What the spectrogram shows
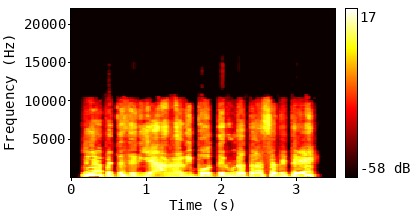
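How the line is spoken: Very loud squeal over sobbing. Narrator (Spanish): chilló bien alto, por encima de los sollozos de Winky

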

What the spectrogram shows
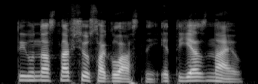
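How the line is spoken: Chuckling generous boss. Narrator (Russian): хохотнуло расщедрившееся начальство

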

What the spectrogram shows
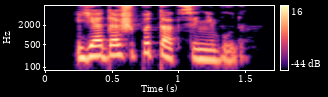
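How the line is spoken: Plain. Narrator (Russian): сказала Если

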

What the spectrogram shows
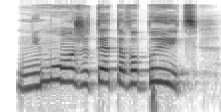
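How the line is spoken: Exclaiming. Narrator (Russian): воскликнула она

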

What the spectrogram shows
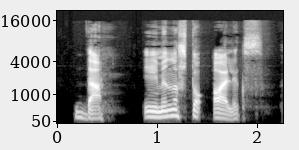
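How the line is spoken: Grumbling herbalist. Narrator (Russian): проворчал травник

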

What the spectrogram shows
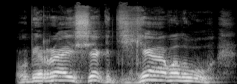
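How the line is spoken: Sudden yell. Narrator (Russian): заорал вдруг Золотухин

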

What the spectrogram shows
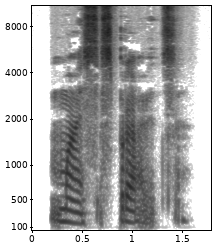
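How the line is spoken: Dull, muffled. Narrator (Russian): глухо отозвался он

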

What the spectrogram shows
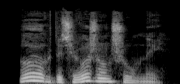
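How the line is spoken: Weary sigh. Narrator (Russian): вздохнул Нетти, слегка утомленный бурным темпераментом приятеля

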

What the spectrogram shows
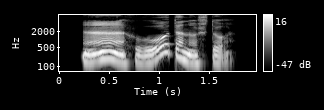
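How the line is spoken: Drawn-out. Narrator (Russian): протянул Кнот

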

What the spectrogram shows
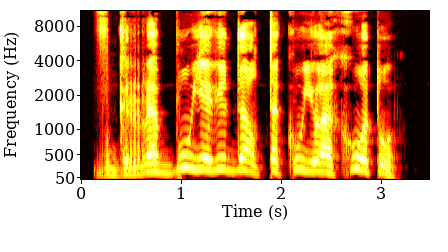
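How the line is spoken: Groan. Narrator (Russian): простонал Арсений

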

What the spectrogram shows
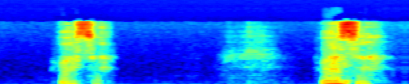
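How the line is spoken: Murmured. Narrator (German): murmelte Sam

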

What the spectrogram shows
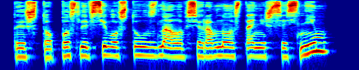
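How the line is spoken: Growling. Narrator (Russian): прорычал Максим

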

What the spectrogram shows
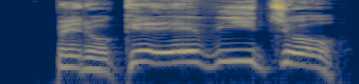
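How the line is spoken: Shouted. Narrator (Spanish): gritó

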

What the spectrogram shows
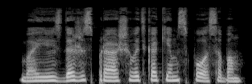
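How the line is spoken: Wry grunt, duke. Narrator (Russian): хмыкнул герцог

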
